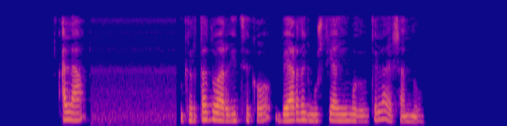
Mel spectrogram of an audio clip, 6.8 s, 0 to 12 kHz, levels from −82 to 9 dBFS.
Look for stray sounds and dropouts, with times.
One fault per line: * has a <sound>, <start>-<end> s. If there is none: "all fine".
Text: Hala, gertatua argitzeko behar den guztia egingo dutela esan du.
all fine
